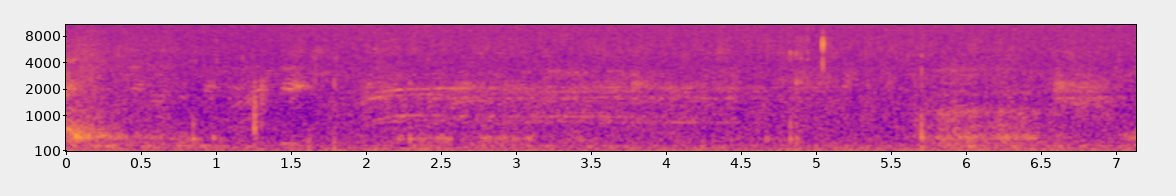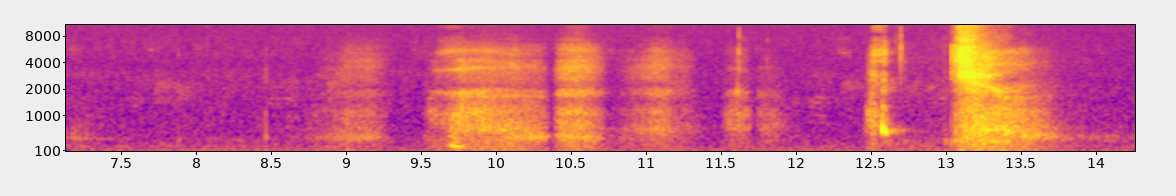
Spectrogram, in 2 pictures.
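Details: Sneezing at the end of a nighttime sneezing fit: a quiet room, then a few soft snuffling bursts building to one sharp sneeze.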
